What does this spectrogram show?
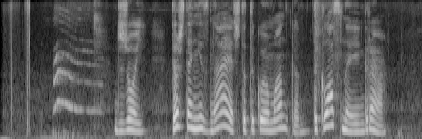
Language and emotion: Russian, positive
